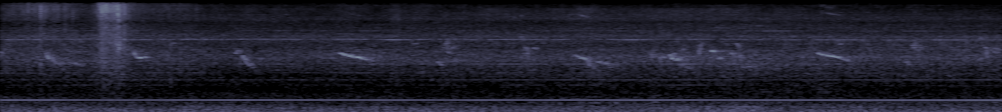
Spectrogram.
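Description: Birds chirping, short falling chirps repeated about once a second, over a steady hum and low background rumble.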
